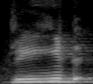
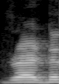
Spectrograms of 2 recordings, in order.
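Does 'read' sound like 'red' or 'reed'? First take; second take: reed; red. First: The vowel is long, like 'reed'. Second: The vowel is short, like 'red'. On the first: It refers to reading in general. "റീഡ് വായിക്കുക" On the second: It refers to reading already done. "വായിച്ചിട്ടുണ്ട് എന്ന് പറയുമ്പോഴും റെഡ് എന്ന് തന്നെയാണ് വരുന്നത്"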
